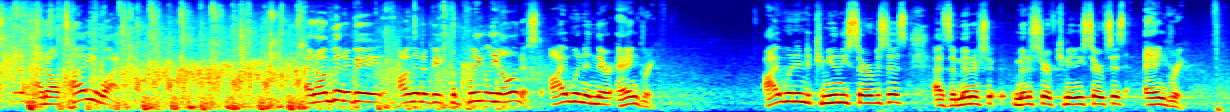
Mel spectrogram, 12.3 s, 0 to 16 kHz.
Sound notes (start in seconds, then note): 3.2 applause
